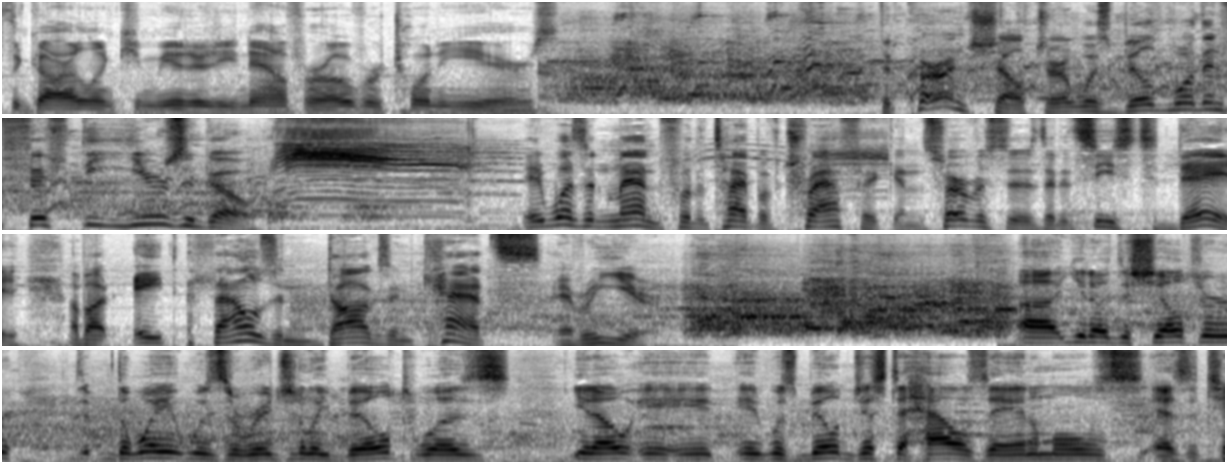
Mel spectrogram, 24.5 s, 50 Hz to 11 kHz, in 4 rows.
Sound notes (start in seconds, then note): 2.7 barking; 7.4 meow; 15.6 barking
